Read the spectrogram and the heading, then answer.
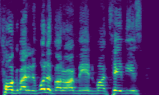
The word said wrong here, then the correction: Vontavious: It's something, but Vontavious Porter.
